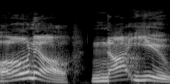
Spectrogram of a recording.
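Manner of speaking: shouting. Voicing a waitress as an armored drow walks in: shouting. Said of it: "she has just shouted at a drow".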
